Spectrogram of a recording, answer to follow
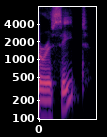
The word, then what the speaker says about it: receipt: Did you keep a receipt? Yes, I kept a receipt. A what? A receipt. Un recibo, yeah. Receipt. Fíjate en la pronunciación. Se escribe receipt con una P super muda.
